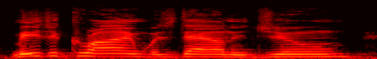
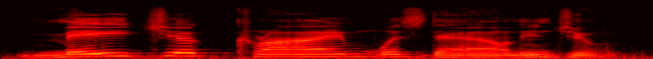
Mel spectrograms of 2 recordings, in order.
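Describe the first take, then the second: First: It is said fast. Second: It is said slowly.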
